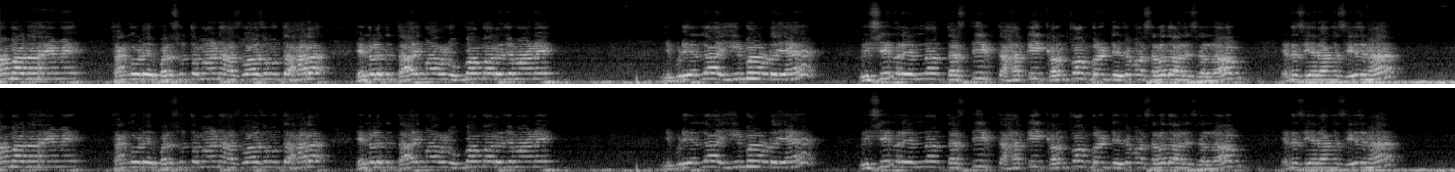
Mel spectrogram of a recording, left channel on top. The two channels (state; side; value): quieter; right; 7.5 dB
